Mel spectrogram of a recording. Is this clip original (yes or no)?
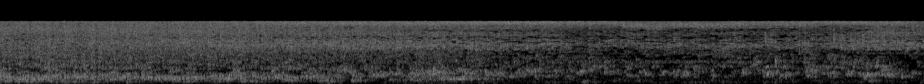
no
